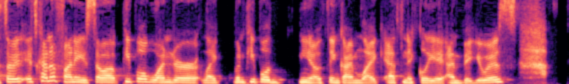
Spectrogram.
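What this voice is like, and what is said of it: Clear American accent. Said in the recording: “have a very clear American accent”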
